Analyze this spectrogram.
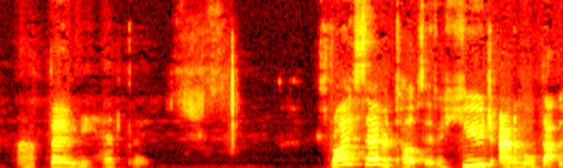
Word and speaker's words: Triceratops: Triceratops.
